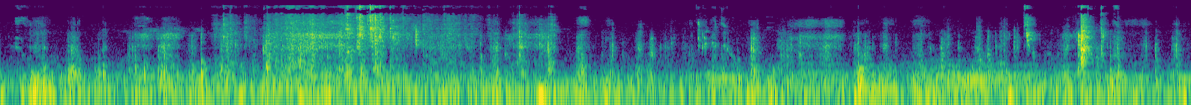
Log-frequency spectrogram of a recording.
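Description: Close-miked eating sounds: a person biting and chewing food, with wet mouth clicks and crunchy crackles, busiest about four to five seconds in.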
